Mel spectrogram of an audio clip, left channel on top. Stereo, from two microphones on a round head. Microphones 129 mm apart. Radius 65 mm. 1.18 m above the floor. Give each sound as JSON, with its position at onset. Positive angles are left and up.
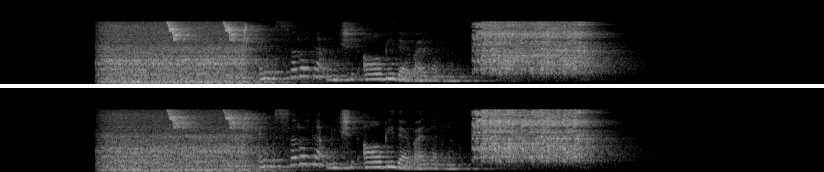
{"t": 0.9, "sound": "a bird", "side_deg": 30, "distance_m": 1.9}
{"t": 2.6, "sound": "a woman speaking", "side_deg": -50, "distance_m": 1.6}
{"t": 4.7, "sound": "a buzzer", "side_deg": -35, "distance_m": 3.5}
